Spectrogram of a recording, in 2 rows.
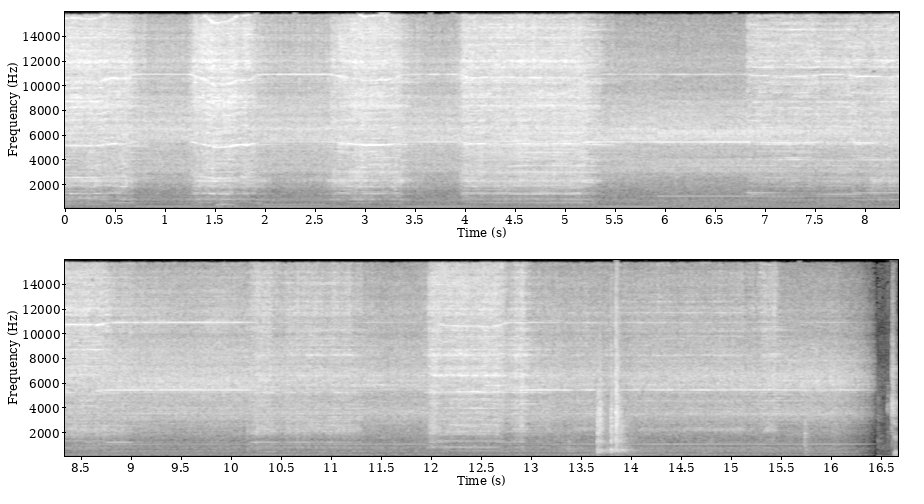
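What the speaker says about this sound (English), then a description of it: "Going to cut my sides out of this 3/4 inch piece of birch plywood." A power saw cuts through a 3/4 inch sheet of birch plywood, a loud sustained whine with bursts of cutting noise rising and falling, close up and with no talk.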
